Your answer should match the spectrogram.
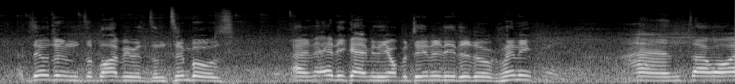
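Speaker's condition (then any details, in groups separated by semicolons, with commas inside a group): Cerebral palsy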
